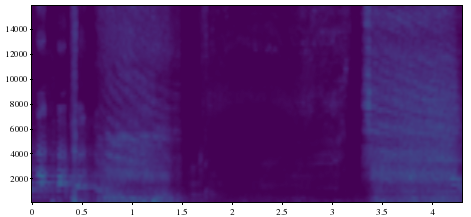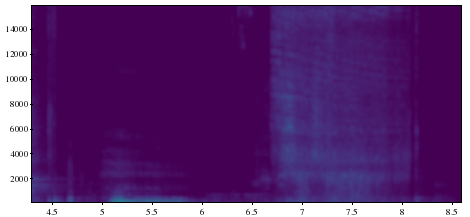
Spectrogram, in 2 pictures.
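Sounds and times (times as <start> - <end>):
short burst of laughter: 0.0 - 0.8
forceful breathy puffs blowing up a balloon: 0.7 - 4.9, 6.8 - 8.2.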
